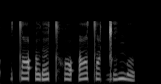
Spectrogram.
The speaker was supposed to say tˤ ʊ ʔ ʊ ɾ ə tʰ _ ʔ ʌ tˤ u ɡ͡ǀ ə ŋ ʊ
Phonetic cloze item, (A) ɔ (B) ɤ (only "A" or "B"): A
